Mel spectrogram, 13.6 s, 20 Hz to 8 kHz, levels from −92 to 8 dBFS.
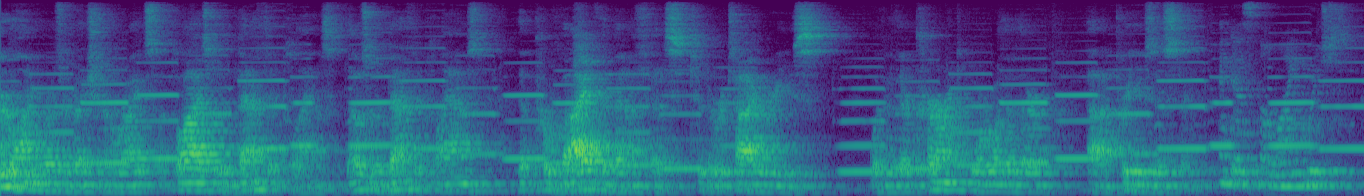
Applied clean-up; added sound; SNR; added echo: none; Wind instrument, woodwind instrument; 9 dB; reverberation time 1.1 s.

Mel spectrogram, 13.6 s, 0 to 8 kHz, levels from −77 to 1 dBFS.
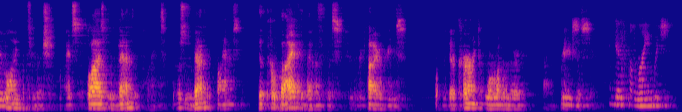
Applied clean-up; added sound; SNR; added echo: neural mask model DeepFilterNet 3.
